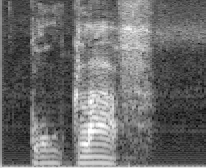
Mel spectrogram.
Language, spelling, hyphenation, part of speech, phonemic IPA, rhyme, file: Dutch, conclaaf, con‧claaf, noun, /kɔŋˈklaːf/, -aːf, Nl-conclaaf.ogg
- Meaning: conclave (meeting room for electing a Pope; meeting for electing a Pope)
